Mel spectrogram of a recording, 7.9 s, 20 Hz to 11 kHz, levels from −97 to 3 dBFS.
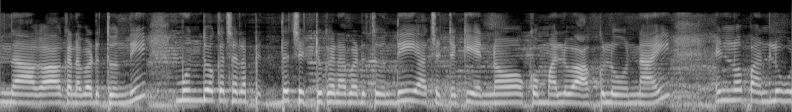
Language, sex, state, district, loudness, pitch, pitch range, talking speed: Telugu, female, Telangana, Nalgonda, -22 LUFS, 225 Hz, 215-255 Hz, 135 wpm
